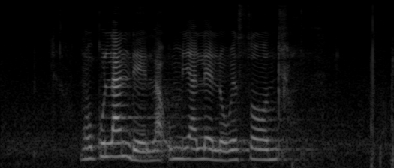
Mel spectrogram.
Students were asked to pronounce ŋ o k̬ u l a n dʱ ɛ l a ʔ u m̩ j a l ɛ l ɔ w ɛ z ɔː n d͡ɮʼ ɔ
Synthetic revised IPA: ŋ o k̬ u l a n dʱ ɛ l a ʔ u m̩ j a l ɛ l ɔ w ɛ s ɔː n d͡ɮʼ ɔ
